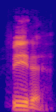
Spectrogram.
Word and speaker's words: Fifita: And that's how you pronounce it, Fifita? Because I would have said Fifita. Okay. Fifita.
